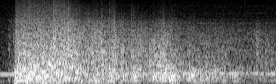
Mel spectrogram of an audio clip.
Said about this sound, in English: How are we gonna throw fuzzy dust in the rain? I don't know, just do it. I'm getting all wet.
